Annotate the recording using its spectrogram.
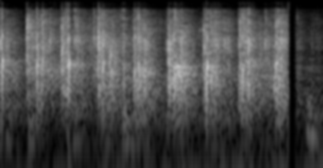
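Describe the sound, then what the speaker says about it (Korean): Audience members at a Korean panel debate on e-commerce job creation clap for the panelists in a short, close burst of uneven hand claps that stops abruptly near the end. "좀 박수 부탁드리겠습니다."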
